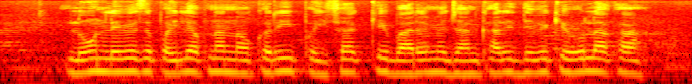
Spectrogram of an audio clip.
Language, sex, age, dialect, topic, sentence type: Bhojpuri, male, 18-24, Western, banking, question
